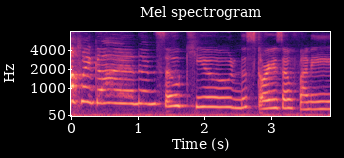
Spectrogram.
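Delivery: high, drawn-out, giddy gush bubbling with laughter. Mocking a woman from a video who laughs giddily: mocking giddy laughing voice. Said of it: "laughing, like, giddily".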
